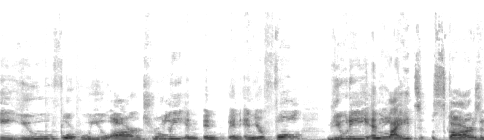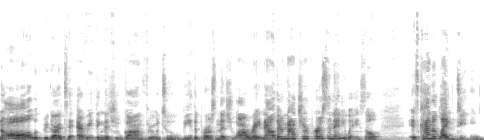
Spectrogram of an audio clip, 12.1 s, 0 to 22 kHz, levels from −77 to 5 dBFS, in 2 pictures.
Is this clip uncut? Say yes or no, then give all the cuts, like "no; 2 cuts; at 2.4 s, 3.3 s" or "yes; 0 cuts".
yes; 0 cuts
